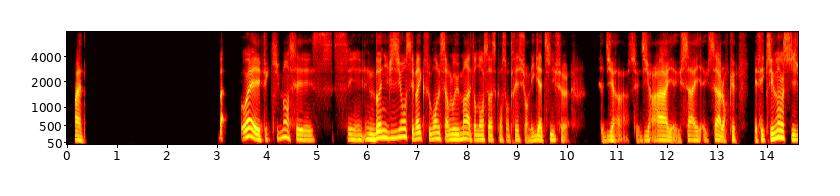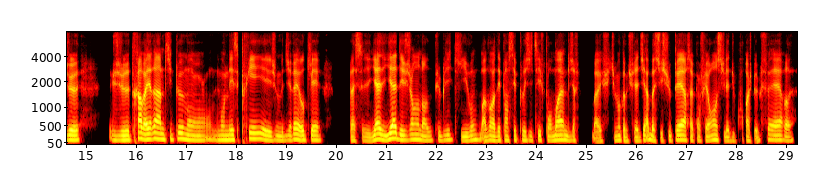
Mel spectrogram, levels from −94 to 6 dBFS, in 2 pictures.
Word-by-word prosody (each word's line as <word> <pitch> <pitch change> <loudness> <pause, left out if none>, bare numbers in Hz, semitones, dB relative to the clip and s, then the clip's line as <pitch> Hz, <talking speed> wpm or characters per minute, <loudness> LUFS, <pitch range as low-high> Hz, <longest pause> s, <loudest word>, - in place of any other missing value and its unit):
Ouais. 120 -2 +3 2.7
Bah, - - +1 0.3
ouais, 195 -6 +6
effectivement, 160 +8 -4
c'est 125 -6 -2
c 120 - -16
c'est 140 - -8
u 125 -1 -2
une 135 +4 +2
bonne 180 +4 +6
vision. 180 +5 +1
C'est 180 -4 -1
vrai 155 +1 +3
que, - - -14
souvent, 145 +3 -1
le 155 - +2
cerveau 135 -1 0
humain 145 +3 +2
a 140 - +2
tendance 125 0 -2
à 115 - +1
se 115 - -7
concentrer 115 +1 -6
sur 120 - -6
le 100 - -10
négatif, 115 +2 -2
heu, - - -6 0.6
se 100 - -11
dire, 110 0 -2
heu, - - -9
se - - -12
dire: 115 +2 -5
«Ah 120 -1 +3
il 105 - -1
y - - -8
a - - -7
eu 90 - -9
ça, 120 +5 -2
il 115 - -3
y - - -9
a - - -12
eu - - -10
ça», - - 0
alors - - 0
qu'effectivement, 140 - +1
si 130 -6 -1
je 125 0 +5 0.6
je 120 0 +2
travaillerais 145 +3 +6
un 145 -2 +5
petit 140 0 -4
peu 155 +3 +1
mon 115 - -1
mon 125 - -1
esprit 155 +4 0
et 115 - 0
je 120 +2 -6
me 110 -1 -2
dirais: 120 +5 +1
«OK 120 +1 +1 0.8
bah, 105 0 0
ce 100 - -9
il 100 0 -5
y 130 - +6
a 145 - +9
il 125 -3 +2
y 155 +5 +8
a 165 - +8
des 130 -4 +1
gens 135 +2 -1
dans 115 -3 0
le 110 - -5
public 120 +3 -6
qui 105 0 -4
vont 125 +4 -2
avoir 110 +2 +1
des 110 +1 -2
pensées 115 +1 -4
positives 115 +1 -5
pour 110 -1 -3
moi», 125 +2 +3
me 120 - 0
dire, 110 -1 -5 0.3
bah, - - -2
effectivement, 115 +1 -6
comme 105 -3 -3
tu 95 - -8
l'as 100 - +1
dit: 95 - -1
«Ah, - - +2
bah, 130 -7 +1
c'est 95 +1 -6
super 120 +5 +2
sa 115 - -3
conférence, 110 +4 -2
il 100 - -3
a - - -2
du 100 0 -10
courage - - -6
de - - -5
le 100 - -8
faire, 125 -3 -1
heu, 105 0 -1
120 Hz, 210 wpm, -22 LUFS, 110-135 Hz, 2.7 s, a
